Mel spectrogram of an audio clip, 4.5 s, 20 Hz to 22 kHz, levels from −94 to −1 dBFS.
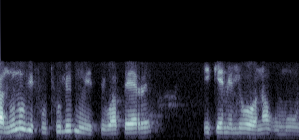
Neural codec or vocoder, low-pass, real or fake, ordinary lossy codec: none; 3.6 kHz; real; none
